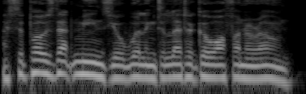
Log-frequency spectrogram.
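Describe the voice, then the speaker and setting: Casting: male actor as stubborn protective fantasy brother, lowish voice, firm, guarded, dry studio sound. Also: steady tone, brisk, warm tone, dry recording, close to an everyday voice. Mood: exasperated. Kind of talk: audiobook drama acting.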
